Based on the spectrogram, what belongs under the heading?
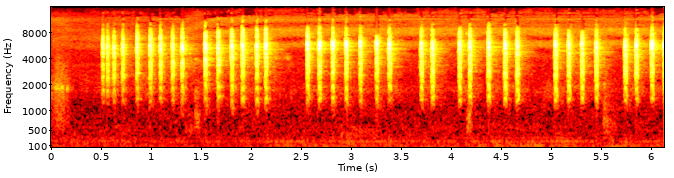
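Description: A kinglet gives rapid bursts of very high, dry chipping notes, five or six per burst, each burst about a second apart, like a clattering typewriter.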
